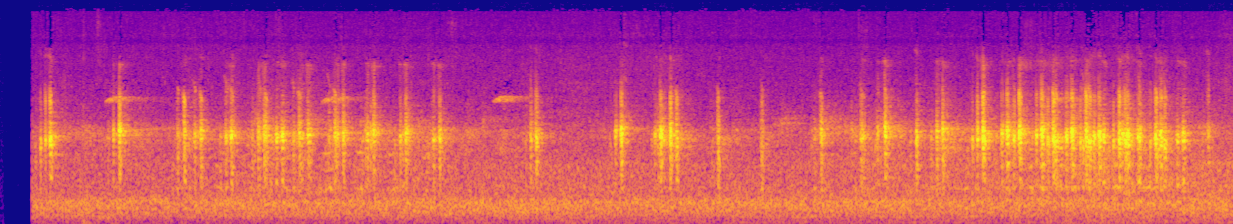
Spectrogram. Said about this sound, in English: frogs are weird. it's so cool though, right?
